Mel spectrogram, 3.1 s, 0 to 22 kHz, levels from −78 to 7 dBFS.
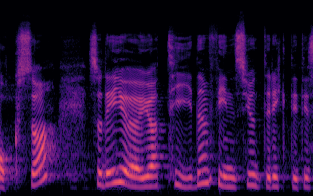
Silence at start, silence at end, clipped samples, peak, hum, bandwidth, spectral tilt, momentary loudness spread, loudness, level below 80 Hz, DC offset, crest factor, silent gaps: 0 s; 0 s; under 0.1%; -8 dBFS; none; 16 kHz; -2 dB/octave; 10 LU; -27 LUFS; -86 dBFS; under 0.1%; 20 dB; none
